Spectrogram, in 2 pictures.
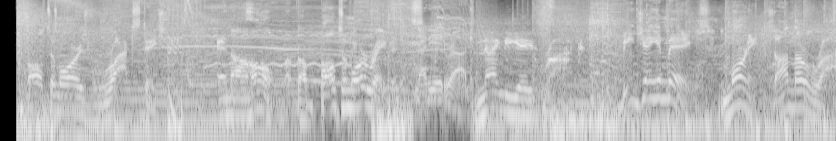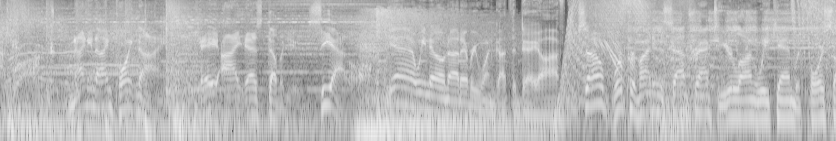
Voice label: Radio Imaging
